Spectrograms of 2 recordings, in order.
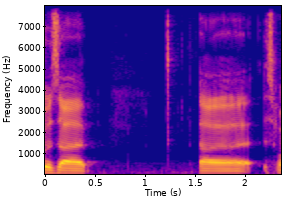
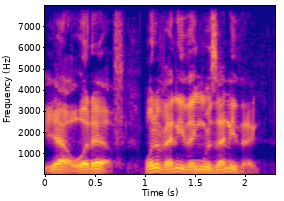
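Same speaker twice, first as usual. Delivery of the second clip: plain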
